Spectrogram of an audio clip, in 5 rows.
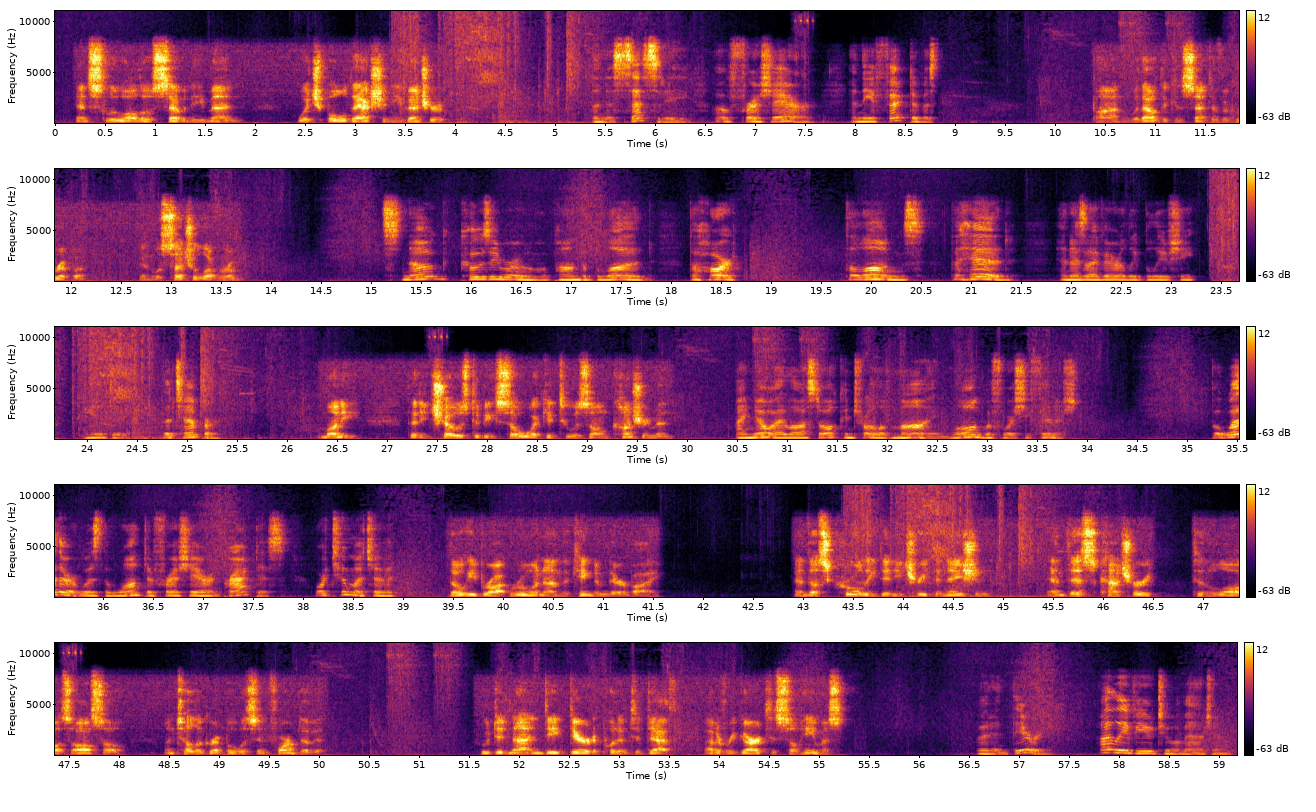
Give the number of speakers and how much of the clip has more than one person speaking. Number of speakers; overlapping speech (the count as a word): two, no overlap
